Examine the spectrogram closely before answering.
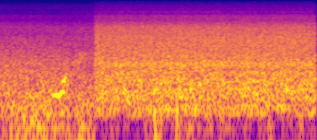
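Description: A small stream of water trickles and splashes.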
